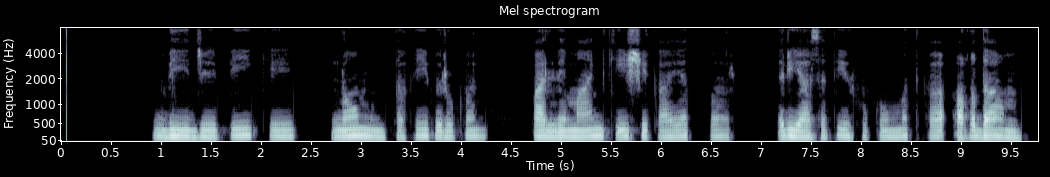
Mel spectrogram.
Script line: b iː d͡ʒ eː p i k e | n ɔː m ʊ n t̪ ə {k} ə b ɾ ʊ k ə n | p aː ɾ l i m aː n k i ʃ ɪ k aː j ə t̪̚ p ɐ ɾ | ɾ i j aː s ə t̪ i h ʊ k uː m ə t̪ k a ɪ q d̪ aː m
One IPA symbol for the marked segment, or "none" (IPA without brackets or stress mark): x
